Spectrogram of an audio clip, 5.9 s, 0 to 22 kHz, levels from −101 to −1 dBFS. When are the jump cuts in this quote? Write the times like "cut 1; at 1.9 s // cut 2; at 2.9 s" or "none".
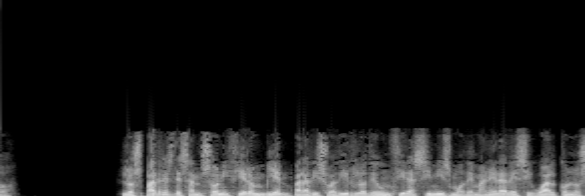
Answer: cut 1; at 1.1 s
